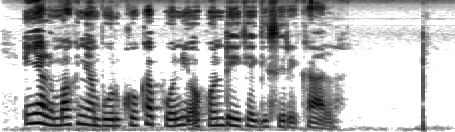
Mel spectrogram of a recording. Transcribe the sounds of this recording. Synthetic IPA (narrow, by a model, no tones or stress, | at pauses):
ɪɲalɔmakɲambuɾkokapʰoniɔ̰kɔndɪkɛɡɪsiɾɪkʰa̰l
